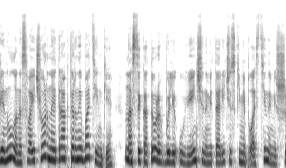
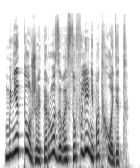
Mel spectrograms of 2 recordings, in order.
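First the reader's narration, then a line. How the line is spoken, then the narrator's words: Indignant yelling. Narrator (Russian): Возмущенно вопила Вероника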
